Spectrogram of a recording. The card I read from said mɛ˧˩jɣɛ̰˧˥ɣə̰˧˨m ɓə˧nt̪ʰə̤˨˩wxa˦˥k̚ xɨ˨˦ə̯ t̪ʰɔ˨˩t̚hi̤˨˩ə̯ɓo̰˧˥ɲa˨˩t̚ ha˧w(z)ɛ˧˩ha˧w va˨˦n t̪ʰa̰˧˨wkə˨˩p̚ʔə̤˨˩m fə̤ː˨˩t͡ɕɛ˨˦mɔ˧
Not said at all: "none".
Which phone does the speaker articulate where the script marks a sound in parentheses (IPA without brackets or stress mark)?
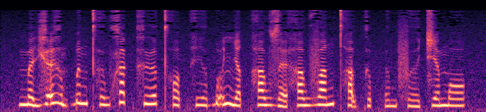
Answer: z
